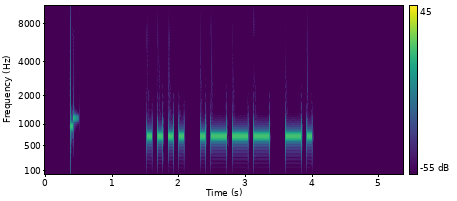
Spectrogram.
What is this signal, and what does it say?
Morse code, heard as a keyed tone, about 15 wpm, 700 Hz. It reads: HJN
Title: USA Call Sign Postfixes - 3 Letters 15wpm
